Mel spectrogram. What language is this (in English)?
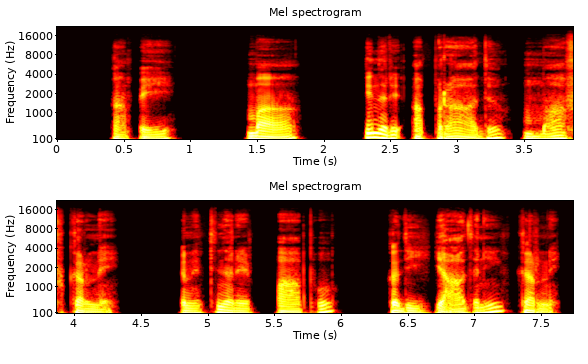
Bilaspuri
